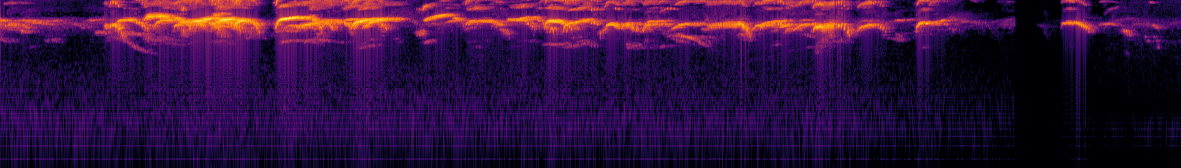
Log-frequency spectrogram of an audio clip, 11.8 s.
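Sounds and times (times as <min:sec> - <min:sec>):
common swift twittering screams: 0:00.0 - 0:09.4.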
